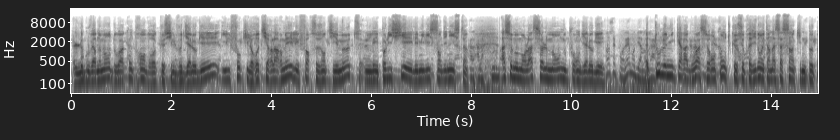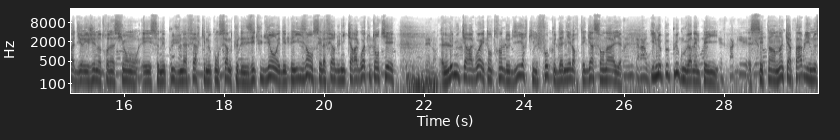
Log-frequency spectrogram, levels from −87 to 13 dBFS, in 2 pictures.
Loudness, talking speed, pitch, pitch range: -14 LUFS, 190 wpm, 135 Hz, 125-150 Hz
